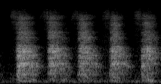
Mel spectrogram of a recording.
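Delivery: voiceless, rapid puffed hits; imitated blow sounds. Narrator acting out pistol whipping, voiceless hit noises. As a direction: mimic repeated strikes with breath alone.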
